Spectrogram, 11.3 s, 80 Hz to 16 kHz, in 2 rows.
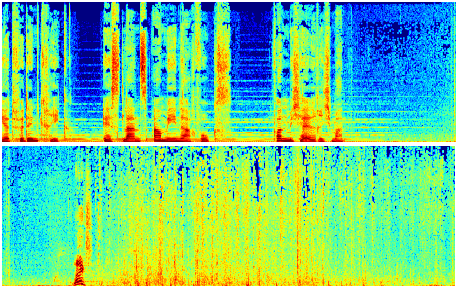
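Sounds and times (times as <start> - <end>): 
speech: 0.0 - 4.4, 6.6 - 7.6
heavy boots running through knee-high grass: 6.1 - 11.3.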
